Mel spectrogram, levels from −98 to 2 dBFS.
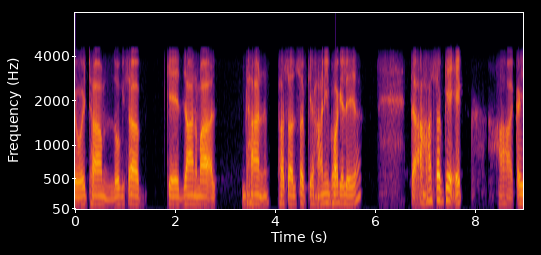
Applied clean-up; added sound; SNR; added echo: none; none; none; none.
